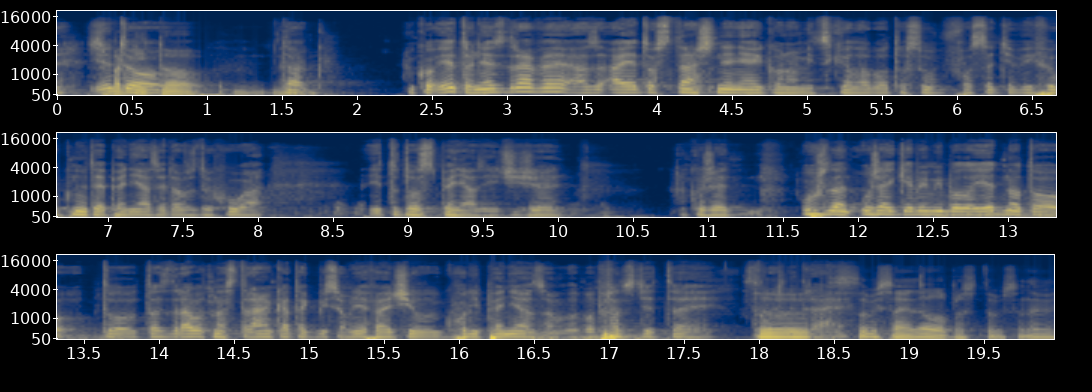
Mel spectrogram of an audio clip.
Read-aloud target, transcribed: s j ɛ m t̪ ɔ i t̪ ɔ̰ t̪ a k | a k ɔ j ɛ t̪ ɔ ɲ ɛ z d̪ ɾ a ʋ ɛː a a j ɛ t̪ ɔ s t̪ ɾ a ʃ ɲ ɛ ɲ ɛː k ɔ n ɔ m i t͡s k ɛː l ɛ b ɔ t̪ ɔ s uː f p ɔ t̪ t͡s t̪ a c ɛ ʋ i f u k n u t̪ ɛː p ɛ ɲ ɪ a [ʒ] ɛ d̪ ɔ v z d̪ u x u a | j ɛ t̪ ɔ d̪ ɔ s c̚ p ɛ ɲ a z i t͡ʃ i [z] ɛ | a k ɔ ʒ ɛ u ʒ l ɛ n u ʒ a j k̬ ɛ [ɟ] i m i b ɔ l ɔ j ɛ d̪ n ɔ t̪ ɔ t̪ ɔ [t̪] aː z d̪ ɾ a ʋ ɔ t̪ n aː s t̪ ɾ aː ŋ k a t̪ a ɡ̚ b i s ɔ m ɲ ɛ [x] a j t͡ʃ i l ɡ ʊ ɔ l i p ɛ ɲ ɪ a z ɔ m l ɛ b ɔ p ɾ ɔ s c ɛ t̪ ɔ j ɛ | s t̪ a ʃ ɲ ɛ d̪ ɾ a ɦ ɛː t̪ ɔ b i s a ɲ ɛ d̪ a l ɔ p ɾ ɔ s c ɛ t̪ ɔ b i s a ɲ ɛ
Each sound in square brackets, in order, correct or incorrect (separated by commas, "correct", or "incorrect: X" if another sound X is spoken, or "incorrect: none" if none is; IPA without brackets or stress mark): incorrect: z, incorrect: ʒ, incorrect: b, correct, incorrect: f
